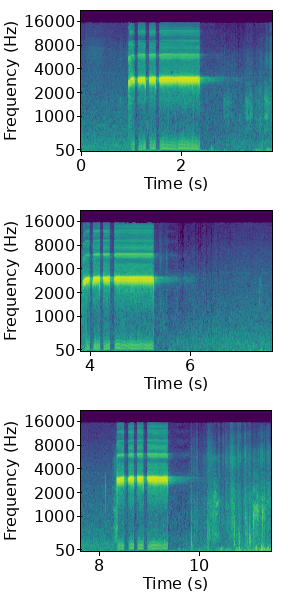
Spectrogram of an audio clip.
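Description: A dog whistle blown three times, each blast a few quick pips running into one longer steady high note. Near the end there is a scattered crunching, like steps in snow.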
